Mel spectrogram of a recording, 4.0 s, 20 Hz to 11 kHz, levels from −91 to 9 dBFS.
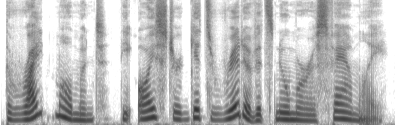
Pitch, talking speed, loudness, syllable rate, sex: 185 Hz, 180 wpm, -20 LUFS, 4.9 syllables/s, female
